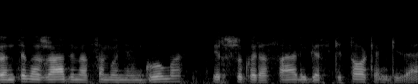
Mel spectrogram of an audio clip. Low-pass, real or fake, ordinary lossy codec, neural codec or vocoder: 7.2 kHz; fake; Opus, 32 kbps; codec, 16 kHz, 4 kbps, FunCodec, trained on Chinese and English, 50 frames a second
